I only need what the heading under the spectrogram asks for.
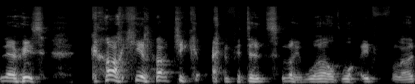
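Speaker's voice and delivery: words broken up by laughing throughout. Speaker reading a quoted claim aloud, laughing while speaking. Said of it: "I can't say it without laughing".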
